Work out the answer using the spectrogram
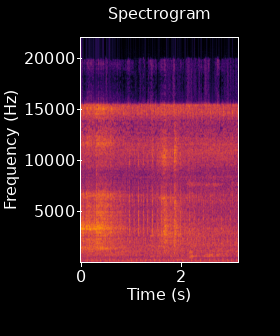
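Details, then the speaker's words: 2018 Honda Biz (title says 110i, owner says 125) at idle: a light, uneven tick-tick rattle over the beat. Owner says it is not the valves and it goes away at high revs. Cause: worn clutch bell. "É o barulhozinho meio chato. É um tectequezinho incomodativo, não é válvula. Ó, é um barulho bem imperceptível."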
